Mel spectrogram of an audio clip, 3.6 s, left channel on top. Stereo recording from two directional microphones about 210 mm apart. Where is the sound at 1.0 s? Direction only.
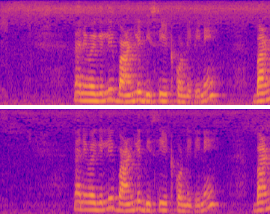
20° right (ahead or behind).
